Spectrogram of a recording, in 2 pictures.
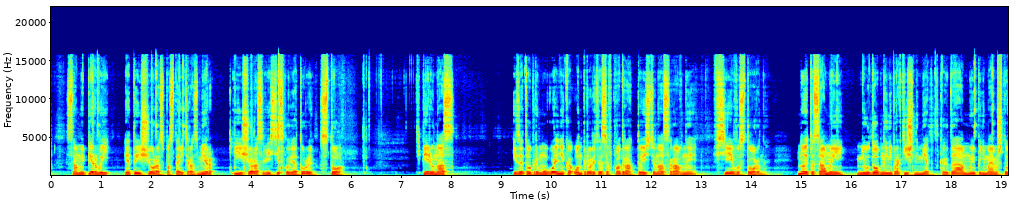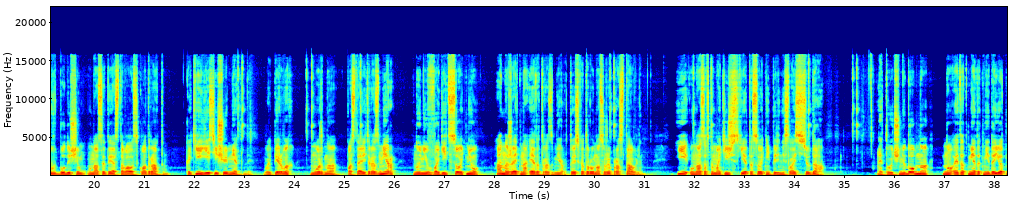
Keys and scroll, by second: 3.4-4.6 typing, 4.6 Return, 6.3 Escape, 15.7 Delete.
